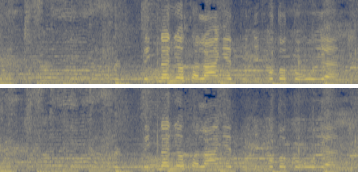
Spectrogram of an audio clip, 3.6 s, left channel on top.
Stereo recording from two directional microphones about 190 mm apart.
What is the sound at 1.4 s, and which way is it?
Speech, 10° left (ahead or behind).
